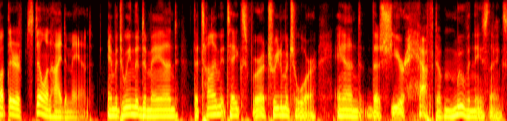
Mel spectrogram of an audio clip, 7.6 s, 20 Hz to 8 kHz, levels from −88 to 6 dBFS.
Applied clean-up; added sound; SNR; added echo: none; none; none; none.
